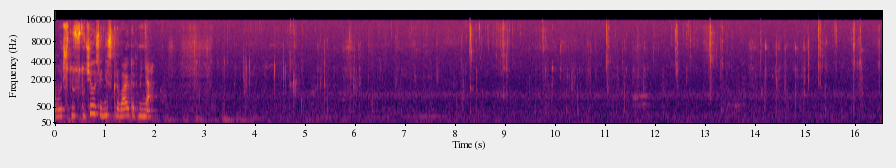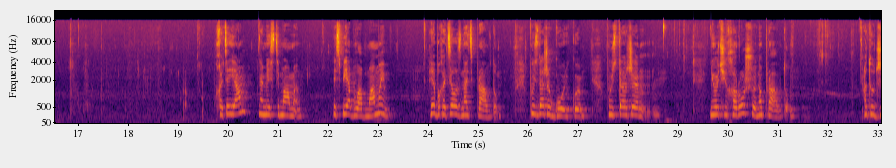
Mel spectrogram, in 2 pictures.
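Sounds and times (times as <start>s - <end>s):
strawberry bitten and chewed: 2.6s - 19.8s.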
